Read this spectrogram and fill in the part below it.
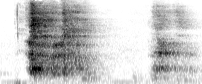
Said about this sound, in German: Na, jetzt muss er husten.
